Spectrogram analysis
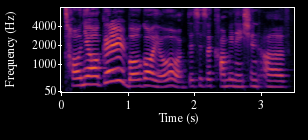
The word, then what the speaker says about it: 저녁을 먹어요: with this is that you just move this 기역 받침 to the next letter and read it as if this is the first consonant. So this word is pronounced 저녁을 먹어요. You combine this 그 sound with 어 vowel, right?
